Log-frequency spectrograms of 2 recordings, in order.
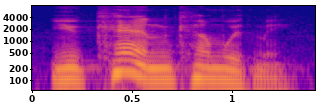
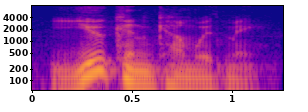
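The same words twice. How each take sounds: First: The stress is on "can". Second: The stress is on "you".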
